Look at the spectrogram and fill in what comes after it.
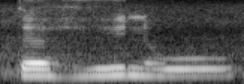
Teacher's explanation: ہا اقصی حلق سے ادا ہوتی ہے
